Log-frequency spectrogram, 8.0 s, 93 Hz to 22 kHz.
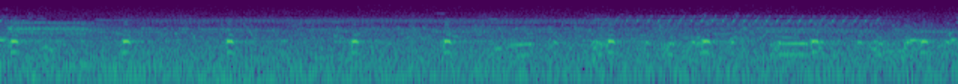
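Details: At a nest in Decorah, Iowa, USA, on 14 April 2024, where goslings had hatched, a Canada goose gives short, sharp, mid-pitched calls, repeated about once a second and quickening toward the end, over a steady hiss.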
